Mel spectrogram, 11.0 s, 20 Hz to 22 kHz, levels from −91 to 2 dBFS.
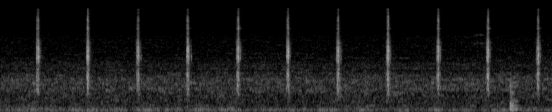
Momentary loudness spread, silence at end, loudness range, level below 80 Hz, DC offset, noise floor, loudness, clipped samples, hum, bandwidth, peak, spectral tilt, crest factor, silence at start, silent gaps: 23 LU; 0.25 s; 2 LU; -70 dBFS; under 0.1%; -60 dBFS; -34 LUFS; under 0.1%; none; 16 kHz; -10 dBFS; -0.5 dB/octave; 30 dB; 0.65 s; none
